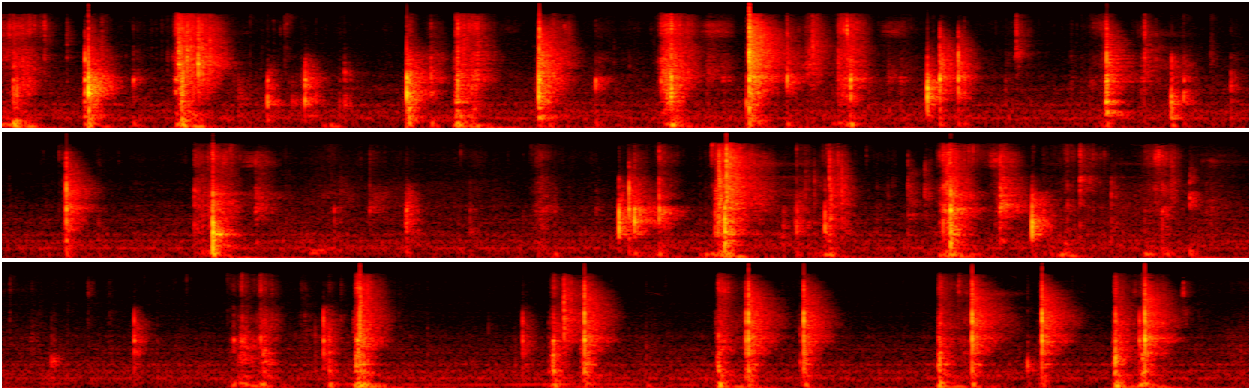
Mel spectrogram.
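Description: Soap scrapes in short rasping strokes across a metal grater, close by.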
